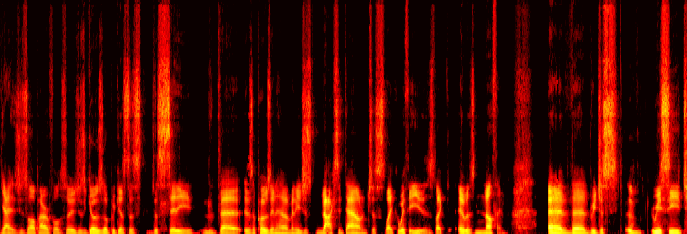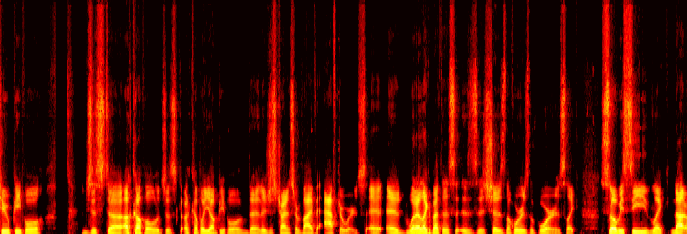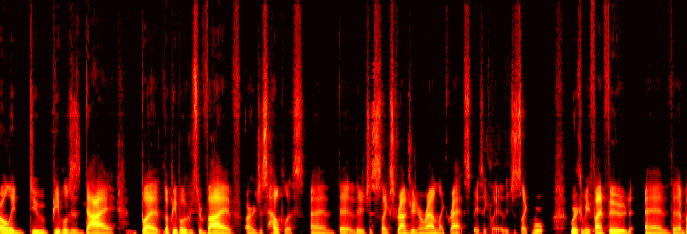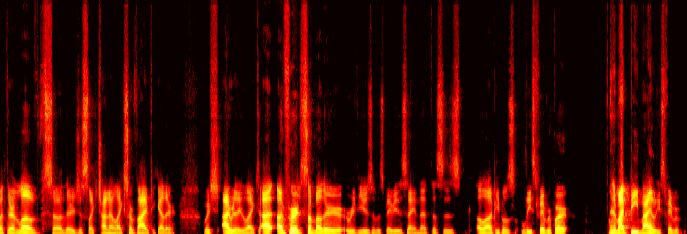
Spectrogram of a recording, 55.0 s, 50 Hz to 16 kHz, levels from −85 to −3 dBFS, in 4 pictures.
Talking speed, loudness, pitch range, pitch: 170 wpm, -24 LUFS, 90-105 Hz, 95 Hz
